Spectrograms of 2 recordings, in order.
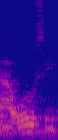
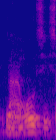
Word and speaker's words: Nyeusi: Nyeusi. – Nyeusi.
